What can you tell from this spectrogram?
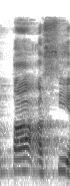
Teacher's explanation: तो आदि का मतलब जहाँ पूर्व में, तो ता अस्य, ता प्लस अस्य में पूर्व में दीर्घ हो गया, इसीलिए यह वत्सानुसारिणी विवृति है। तो ता अस्य इसका उदाहरण हो गया वत्सानुसारिणी का।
